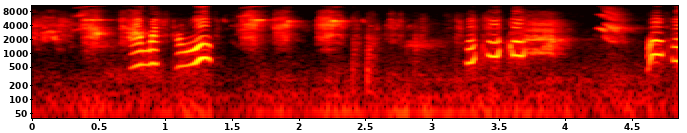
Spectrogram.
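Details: Green talking parrot producing scattered squawky and whistled notes, several sweeping upward in steep harmonic arcs, interspersed with brief pauses and softer rasping sounds.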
